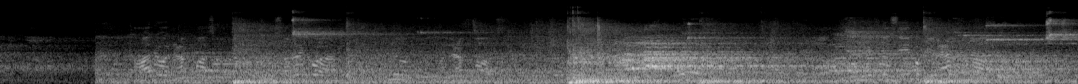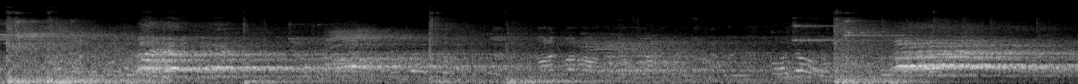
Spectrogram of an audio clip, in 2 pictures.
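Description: A volleyball is struck hard, again and again, echoing in a large hall.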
